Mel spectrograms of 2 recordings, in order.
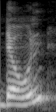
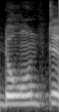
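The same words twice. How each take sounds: First: "don't" ending on the N, like "doan"; don't without T. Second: "don't" with an extra "tu" after the N; don't with released T. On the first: Teacher asking learners to copy, "don't" with silent T. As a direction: drop the T at the end of "don't". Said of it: "try to pronounce it don't". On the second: Teacher showing the version to avoid, "don't" ending in "tu". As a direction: pop the T of "don't" into its own syllable. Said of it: "not don't". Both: Shown as a demonstration.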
